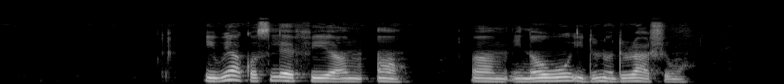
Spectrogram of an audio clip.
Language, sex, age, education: Yoruba, female, 15-29, tertiary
